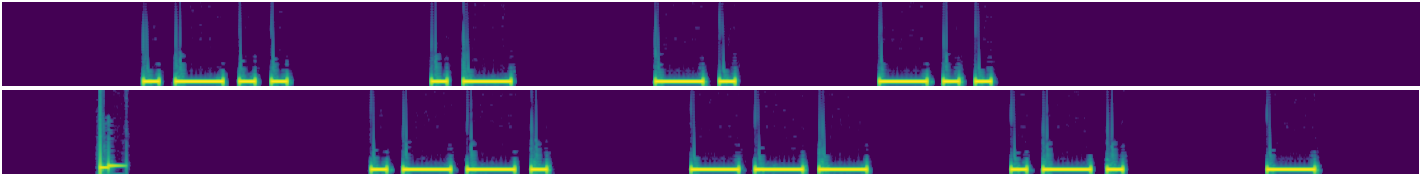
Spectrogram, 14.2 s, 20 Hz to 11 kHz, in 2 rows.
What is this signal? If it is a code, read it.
Morse code, heard as a keyed tone, about 15 wpm, spaced as for 9 wpm, 700 Hz. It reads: LAND PORT
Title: 3x Character Spacing - Top 300 Words - 15wpm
